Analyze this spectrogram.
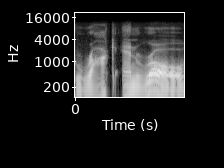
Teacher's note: it's so frustrating when I know the word and, but I only hear a tiny N sound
